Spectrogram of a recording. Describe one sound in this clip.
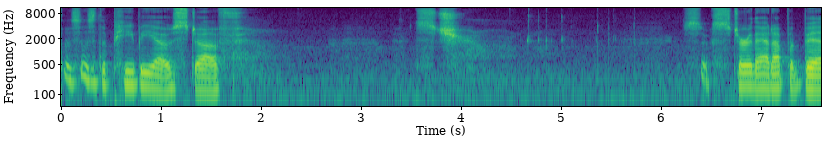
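A lid twists off a small jar with a light scrape.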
